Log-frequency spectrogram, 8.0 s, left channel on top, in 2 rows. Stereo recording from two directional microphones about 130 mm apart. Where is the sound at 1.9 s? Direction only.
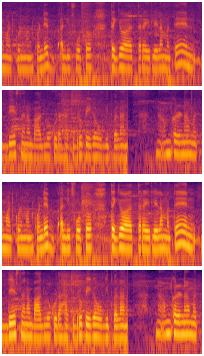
30° right (ahead or behind).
